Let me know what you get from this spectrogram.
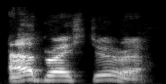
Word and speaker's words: Dürer: Now, how do you pronounce his name? Because my Australian ruins everything. – Albrecht Dürer. – Albert Dürer. – Dürer.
